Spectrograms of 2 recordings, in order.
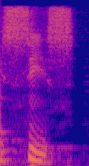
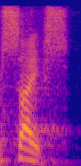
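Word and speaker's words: Seiss: Cease. His last name is pronounced either Cease or Sice, depending on what part of the world he comes from.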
